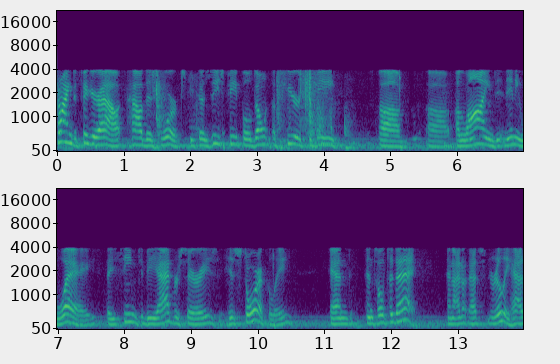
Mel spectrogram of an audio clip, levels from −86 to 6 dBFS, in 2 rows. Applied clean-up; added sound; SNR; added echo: none; none; none; none.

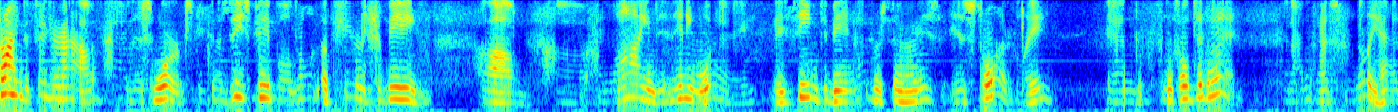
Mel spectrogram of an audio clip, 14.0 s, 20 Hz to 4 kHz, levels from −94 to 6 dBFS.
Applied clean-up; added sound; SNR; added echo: neural separator model SepFormer WHAM!.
